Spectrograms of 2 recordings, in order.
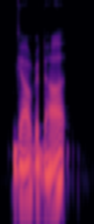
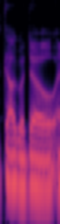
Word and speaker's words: Gal Gadot: Gal Gadot? – It's pronounced Gal Gadot and no, but somewhat in the realm, yeah.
